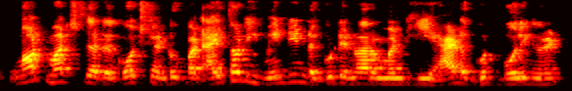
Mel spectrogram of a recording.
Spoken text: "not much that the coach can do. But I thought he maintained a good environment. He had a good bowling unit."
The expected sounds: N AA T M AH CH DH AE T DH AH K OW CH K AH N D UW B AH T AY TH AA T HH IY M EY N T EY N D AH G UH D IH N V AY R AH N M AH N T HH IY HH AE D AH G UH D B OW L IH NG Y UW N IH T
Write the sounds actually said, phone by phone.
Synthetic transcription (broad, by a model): N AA T M AH CH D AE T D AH K OW CH K AH N D UW B AH T AY T AA T HH IY M EY N T EY N D AH G UH D IH N V AY R AH N M AH N T HH IY HH AE D AH G UH D B OW L IH NG Y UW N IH T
